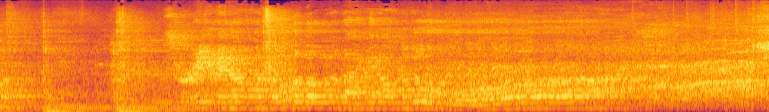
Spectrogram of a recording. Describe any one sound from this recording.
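A young man sings into a microphone over loudspeakers on a stage.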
